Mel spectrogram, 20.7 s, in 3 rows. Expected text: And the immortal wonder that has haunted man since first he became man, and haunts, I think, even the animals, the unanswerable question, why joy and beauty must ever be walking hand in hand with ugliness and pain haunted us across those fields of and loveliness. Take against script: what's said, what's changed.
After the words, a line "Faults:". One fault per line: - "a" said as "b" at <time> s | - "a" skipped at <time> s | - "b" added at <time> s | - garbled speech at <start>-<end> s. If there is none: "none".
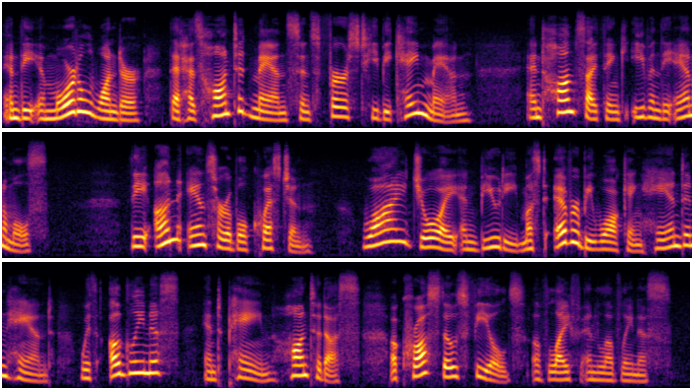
And the immortal wonder that has haunted man since first he became man, and haunts, I think, even the animals, the unanswerable question, why joy and beauty must ever be walking hand in hand with ugliness and pain haunted us across those fields of life and loveliness.
Faults:
- "life" added at 19.3 s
